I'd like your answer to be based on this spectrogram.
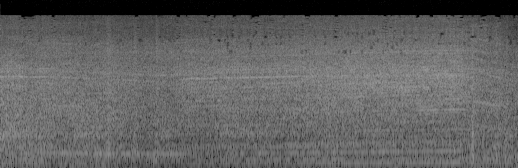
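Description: A NASCAR race car engine in iRacing at Bristol holds a steady, high, buzzing drone at full throttle throughout, loud and continuous with no easing off.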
